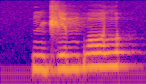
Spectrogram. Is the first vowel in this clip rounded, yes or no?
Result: no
